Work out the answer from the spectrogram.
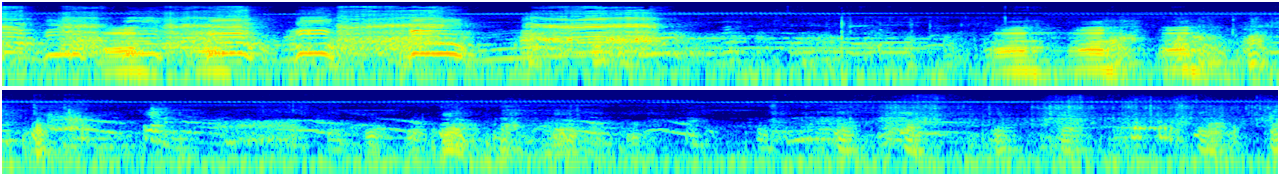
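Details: Village Desi chickens with naturally hatched chicks in the morning: loud bursts of clucking and squawks at the start, then softer scattered clucks and peeps over background noise.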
